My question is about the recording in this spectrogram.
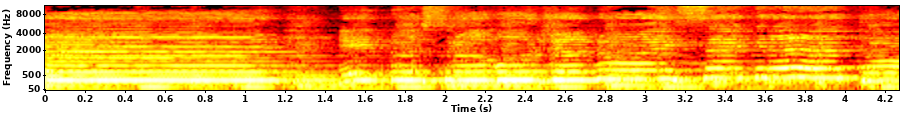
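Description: Mariachi band playing live: a singer holds a long note into a microphone for over a second, then moves on to other notes, over strummed guitars and a low bass line pulsing in a steady rhythm.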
